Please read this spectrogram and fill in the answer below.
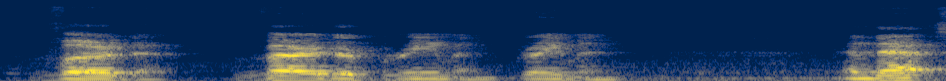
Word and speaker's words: Werder: But I know W's are pronounced V. Werder.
